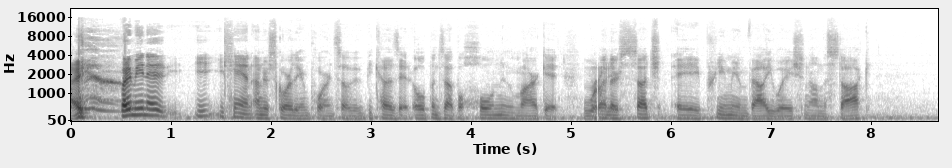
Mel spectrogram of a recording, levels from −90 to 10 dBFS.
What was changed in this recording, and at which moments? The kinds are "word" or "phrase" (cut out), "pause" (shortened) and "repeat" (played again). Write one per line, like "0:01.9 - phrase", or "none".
0:01.5 - word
